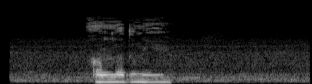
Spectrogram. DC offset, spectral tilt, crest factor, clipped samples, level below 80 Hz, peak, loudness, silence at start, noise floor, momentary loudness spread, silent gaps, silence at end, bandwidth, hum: under 0.1%; -6.5 dB/octave; 20 dB; under 0.1%; -62 dBFS; -6 dBFS; -23 LUFS; 0.1 s; -42 dBFS; 22 LU; none; 0 s; 9.6 kHz; none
